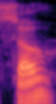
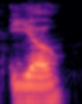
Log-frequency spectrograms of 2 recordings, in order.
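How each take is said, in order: First: It is said with an Argentinian 'sh' sound. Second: It is said with a Spain Spanish 'y' sound.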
